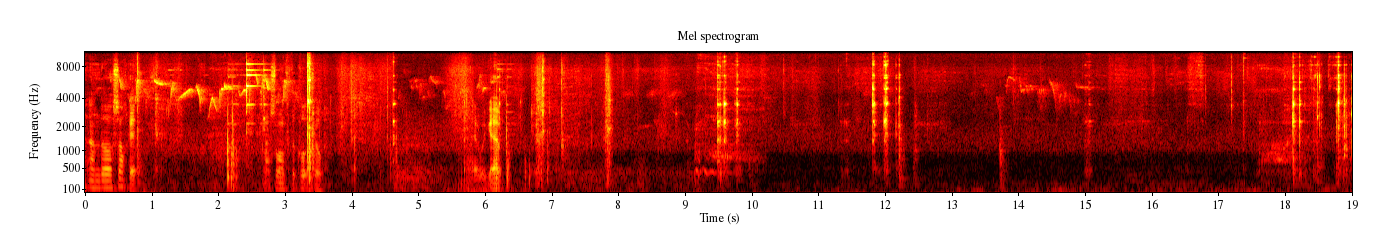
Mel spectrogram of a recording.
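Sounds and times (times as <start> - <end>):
bird chirps: 0.6 - 3.6, 4.6 - 9.5
metal tools clinking on engine parts: 2.1 - 3.6, 11.4 - 12.4, 18.0 - 19.0.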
